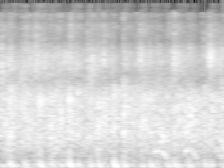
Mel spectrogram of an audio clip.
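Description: A television studio audience claps in a steady patter of applause, moderately loud and continuous throughout.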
